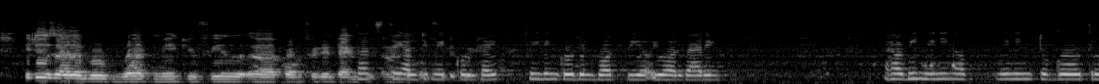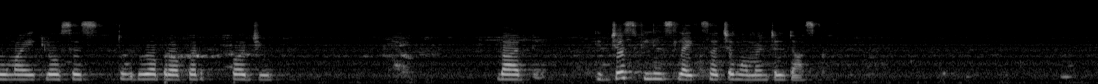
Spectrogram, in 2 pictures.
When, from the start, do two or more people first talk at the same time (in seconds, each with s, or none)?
3.5 s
